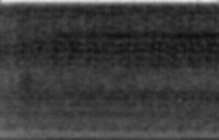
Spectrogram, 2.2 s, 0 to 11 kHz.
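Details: 2014 Honda Brio, 1.2 L four-cylinder L12 engine, after an oxygen sensor fault: loud, steady idle with even low pulses and no stumble; a healthy, settled idle.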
